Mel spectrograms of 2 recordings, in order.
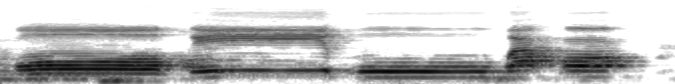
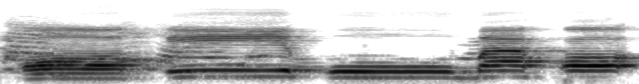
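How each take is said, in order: First: The final bounce is clipped short and quick. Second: The final bounce is drawn out like a full vowel. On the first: The speaker calls it right. "Harusnya lebih cepat durasinya" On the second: The speaker calls it wrong. "jangan bacanya koki kubako ... Itu malah berharokat fathah"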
